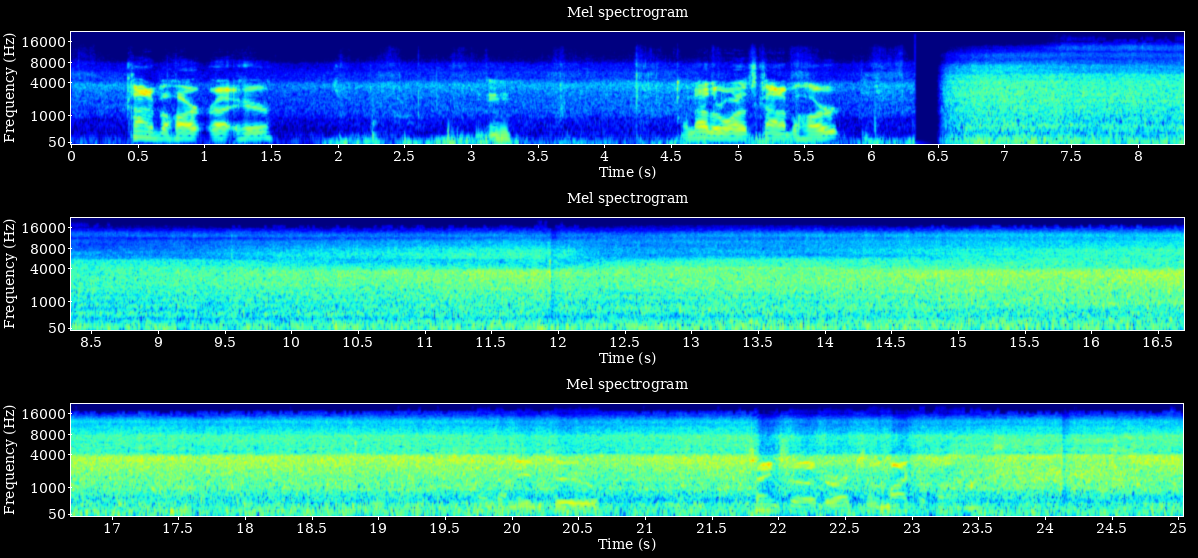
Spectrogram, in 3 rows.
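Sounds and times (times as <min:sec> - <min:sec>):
rush of flowing water: 0:06.5 - 0:25.0.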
